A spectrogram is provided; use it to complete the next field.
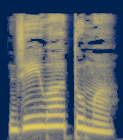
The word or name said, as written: ಜೀವಾತುಮ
